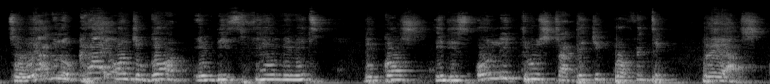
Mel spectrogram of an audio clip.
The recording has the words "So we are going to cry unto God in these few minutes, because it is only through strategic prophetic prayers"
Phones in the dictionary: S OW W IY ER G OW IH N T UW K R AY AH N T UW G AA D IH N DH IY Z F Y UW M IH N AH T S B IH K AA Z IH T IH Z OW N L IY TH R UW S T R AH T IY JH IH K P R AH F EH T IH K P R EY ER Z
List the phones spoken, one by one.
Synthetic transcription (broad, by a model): S OW W IY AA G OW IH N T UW K R AY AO N T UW G AA D IH N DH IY S F Y UW M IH N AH T S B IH K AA S IH T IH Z OW N L IY TH R UW S T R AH T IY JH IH K P R AH F EH T IH K P R EY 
